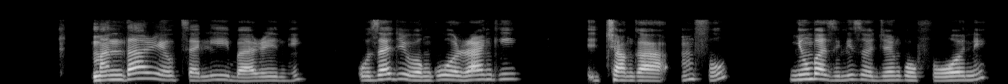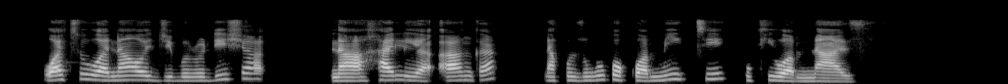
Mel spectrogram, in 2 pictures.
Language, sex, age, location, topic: Swahili, female, 25-35, Mombasa, government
